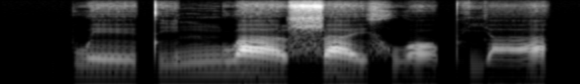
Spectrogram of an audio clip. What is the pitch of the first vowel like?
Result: low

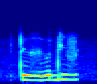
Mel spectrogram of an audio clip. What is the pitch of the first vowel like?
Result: low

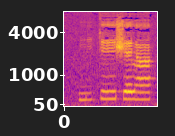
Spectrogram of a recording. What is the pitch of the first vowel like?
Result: rising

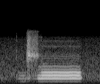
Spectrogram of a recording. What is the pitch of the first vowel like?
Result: high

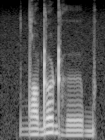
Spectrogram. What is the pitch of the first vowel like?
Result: low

